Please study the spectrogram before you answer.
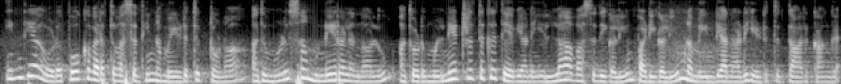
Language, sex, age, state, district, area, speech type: Tamil, female, 18-30, Tamil Nadu, Salem, urban, spontaneous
